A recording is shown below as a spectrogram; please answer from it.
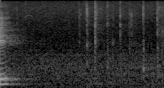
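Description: Faint computer keyboard typing: a few scattered, irregular key clicks as text is typed into a code editor.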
